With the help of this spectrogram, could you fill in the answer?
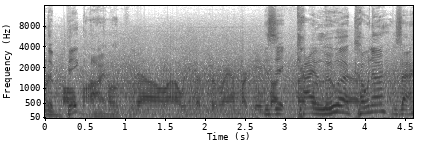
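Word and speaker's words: Kailua-Kona: Is it Kailua Kona? Is that how you pronounce it?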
